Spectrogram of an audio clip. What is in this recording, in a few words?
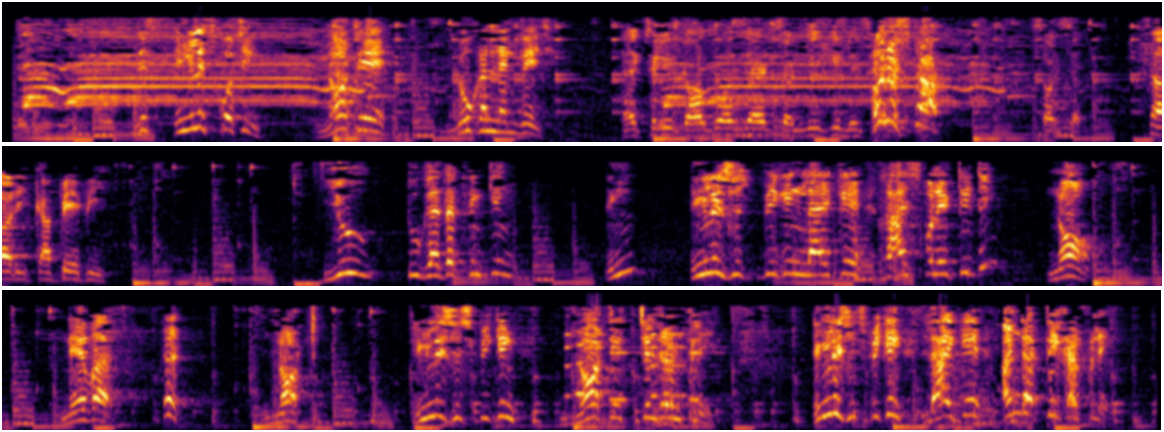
funny english speaking ringtone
